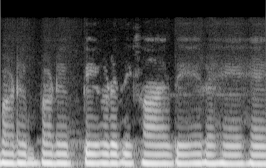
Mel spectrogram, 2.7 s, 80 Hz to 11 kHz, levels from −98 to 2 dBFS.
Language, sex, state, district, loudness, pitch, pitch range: Hindi, female, Chhattisgarh, Raipur, -11 LUFS, 180 Hz, 175-180 Hz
